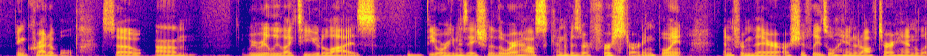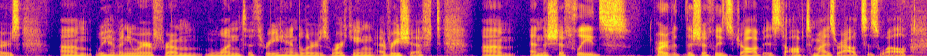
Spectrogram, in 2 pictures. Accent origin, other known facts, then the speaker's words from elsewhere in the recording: Los Angeles, California, United States; born and raised in Los Angeles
